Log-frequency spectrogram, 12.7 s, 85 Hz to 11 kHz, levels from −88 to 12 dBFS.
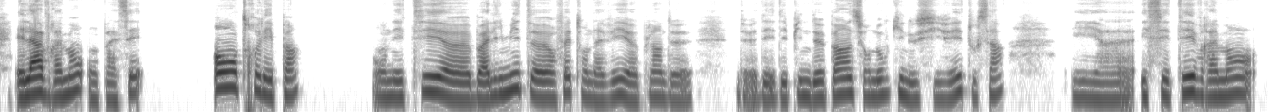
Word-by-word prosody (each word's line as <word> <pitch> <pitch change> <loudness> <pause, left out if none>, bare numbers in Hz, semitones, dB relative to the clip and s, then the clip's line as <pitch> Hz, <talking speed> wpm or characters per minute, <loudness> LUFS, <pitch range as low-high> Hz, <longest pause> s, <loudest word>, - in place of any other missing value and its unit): et 160 - +4
là, 190 +3 +10
vraiment, 180 +5 +1
on 155 - -5
passait 150 +6 -5 0.7
entre, 240 -2 +6
les 180 -3 +1
pins, 175 +4 -4 0.7
on 165 0 -4
était 195 +5 +2
heu, 155 -3 +3
bah, 150 0 +1
limite, 205 +6 0
heu, 160 -2 +3
en 160 - -1
fait, 195 +3 -6
on 165 -1 -5
avait, 160 +4 -3
heu 145 - -2
plein, 165 +2 -6
de 150 -1 -7 0.4
de - - -9
d'é 150 - -5
d'épines 165 +2 -5
de 160 +1 0
pins, 180 +3 0
sur 170 -2 -8
nous, 170 +2 -2
qui 190 -1 -3
nous 155 -2 -3
suivaient, 155 +4 -4
tout 205 -6 -13
ça 180 +4 -7 0.7
et 160 -2 -6
heu, 150 +1 -6
et 170 - -1
c'était 190 +5 +2
vraiment, 180 +1 -1
170 Hz, 180 wpm, -23 LUFS, 155-190 Hz, 0.7 s, là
